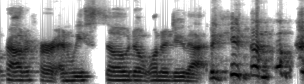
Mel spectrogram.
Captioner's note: laughs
